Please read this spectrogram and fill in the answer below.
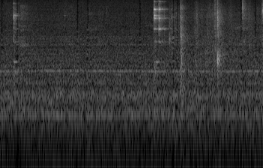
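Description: A few light clinks of a small glass bowl, the first about two and a half seconds in with a brief ring and two smaller ones soon after, over a faint steady hum.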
